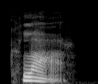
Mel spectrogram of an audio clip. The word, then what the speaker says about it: klaar: The word for ready or finished is klar, klar, klar. It is clearly ready. Klar, K-L-A-A-R, klar.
